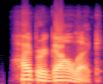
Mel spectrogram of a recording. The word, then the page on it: hypergolic: American English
